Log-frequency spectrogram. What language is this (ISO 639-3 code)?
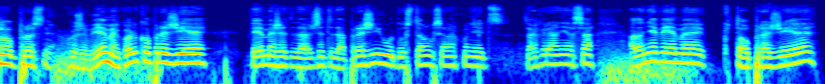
slk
